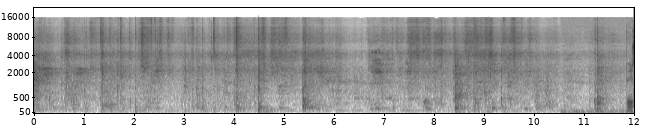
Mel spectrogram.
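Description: Two fighters grappling on a training mat: bodies shuffling and scuffing, with a few dull thumps of bodies and feet hitting the mat, the sharpest about four and a half, five and a half and eight and a half seconds in.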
